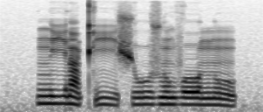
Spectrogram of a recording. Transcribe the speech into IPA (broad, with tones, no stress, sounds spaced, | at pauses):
n iː˦ ɾ ã˨ kʼ iː˦˨ ʃ uː˦ z ũ˦ v oː˦ n ũ˦˨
